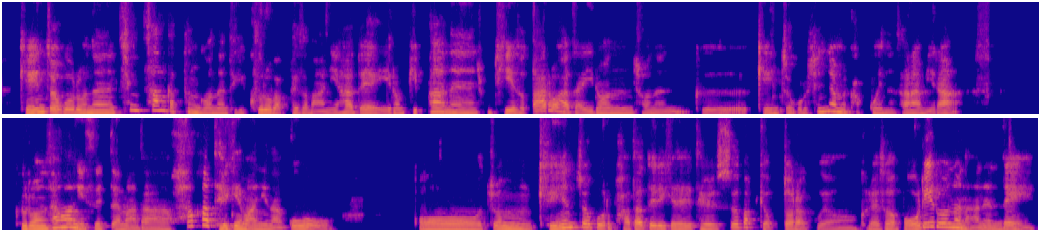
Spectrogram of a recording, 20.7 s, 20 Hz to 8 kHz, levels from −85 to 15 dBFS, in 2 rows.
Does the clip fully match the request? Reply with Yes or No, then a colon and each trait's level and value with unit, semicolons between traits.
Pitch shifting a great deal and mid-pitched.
No: average, 5.0 semitones; medium, 170 Hz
